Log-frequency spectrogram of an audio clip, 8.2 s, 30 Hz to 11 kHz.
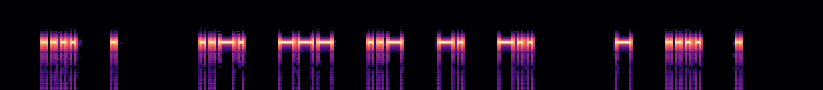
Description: Morse code, heard as a keyed tone, about 25 wpm, spaced as for 16 wpm, 700 Hz. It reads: HE FOUND THE
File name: Pinocchio / Pinocchio ch4 10 25 ik1hge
